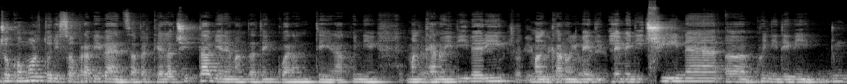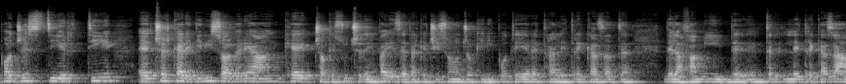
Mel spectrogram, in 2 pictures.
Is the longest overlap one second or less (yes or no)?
no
